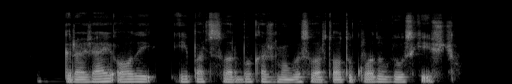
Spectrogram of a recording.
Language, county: Lithuanian, Kaunas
